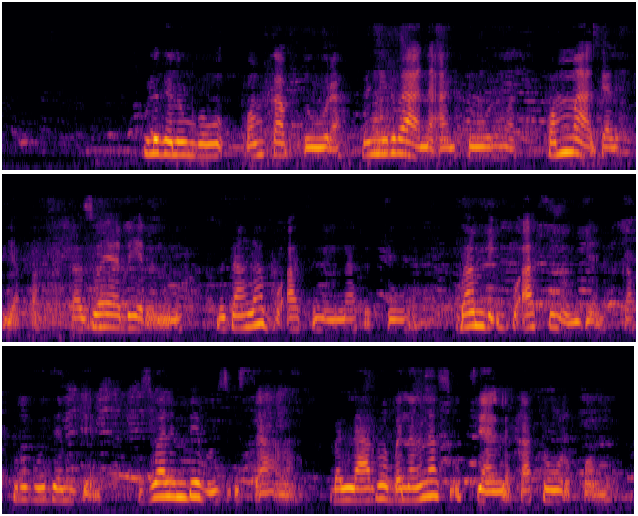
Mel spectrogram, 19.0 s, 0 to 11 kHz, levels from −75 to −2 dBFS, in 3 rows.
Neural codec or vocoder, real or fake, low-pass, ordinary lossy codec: none; real; 7.2 kHz; AAC, 32 kbps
